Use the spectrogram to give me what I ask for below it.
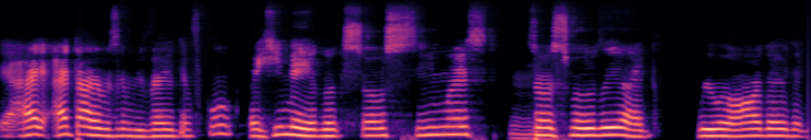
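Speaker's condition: Spinal muscular atrophy type 2

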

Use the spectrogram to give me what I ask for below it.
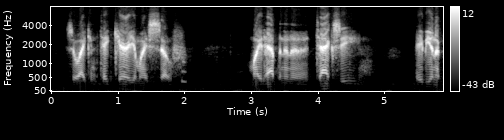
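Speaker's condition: No condition

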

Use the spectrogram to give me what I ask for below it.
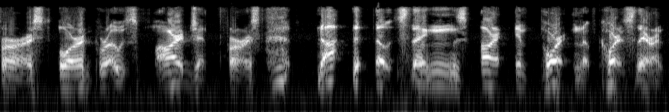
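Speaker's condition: Spasmodic dysphonia; about 10 years since onset

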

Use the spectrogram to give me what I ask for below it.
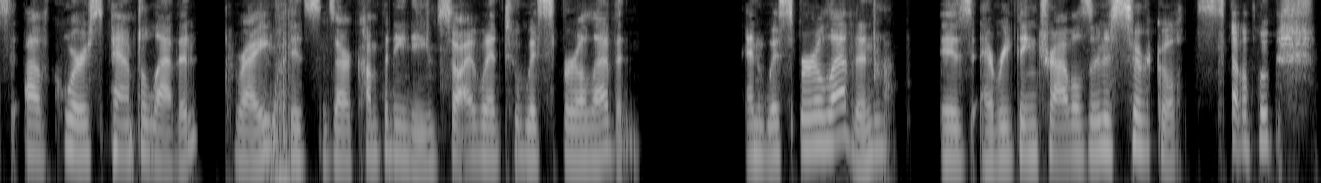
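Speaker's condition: No condition

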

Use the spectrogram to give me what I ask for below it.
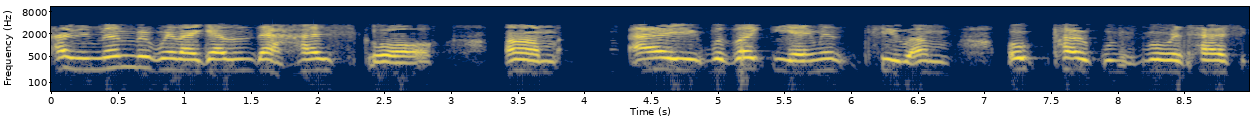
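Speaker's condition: Cerebral palsy, mild; mildly affects speech

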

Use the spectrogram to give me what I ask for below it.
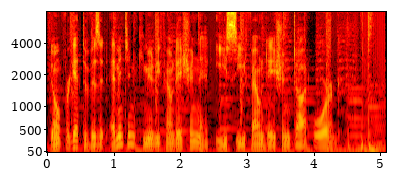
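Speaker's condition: No condition

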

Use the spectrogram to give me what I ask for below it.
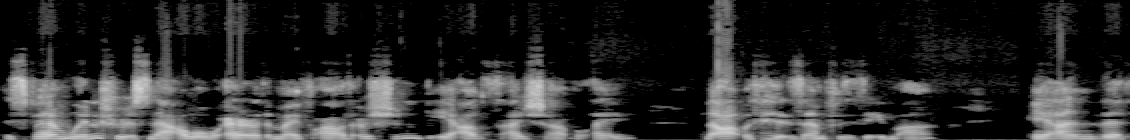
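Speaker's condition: Spasmodic dysphonia; injections caused muteness for a month then very soft voice

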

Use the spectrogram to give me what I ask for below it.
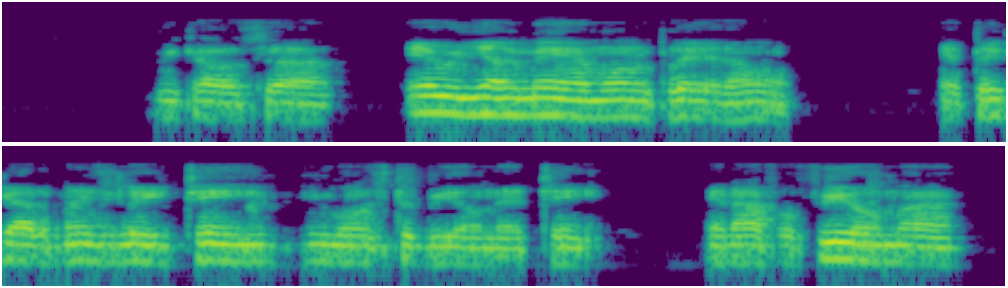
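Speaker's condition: Parkinson's disease; feeling pretty good today

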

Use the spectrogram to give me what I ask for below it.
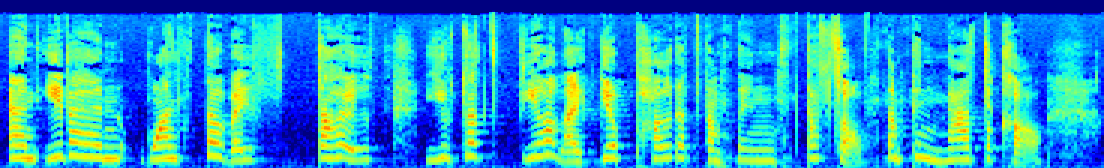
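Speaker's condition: Deafness, completely deaf right ear, severe to profound left ear; mostly relies on lip reading, hearing aid in left ear, hears about 50% of average

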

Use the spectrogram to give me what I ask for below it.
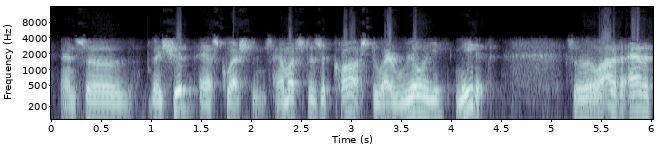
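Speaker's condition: No condition

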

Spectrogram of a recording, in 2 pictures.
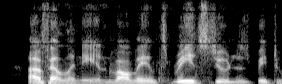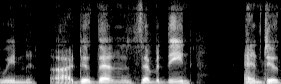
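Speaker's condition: Bulbar onset ALS; severely impaired, very slow, likened to elderly drunk man, calls self unable to talk

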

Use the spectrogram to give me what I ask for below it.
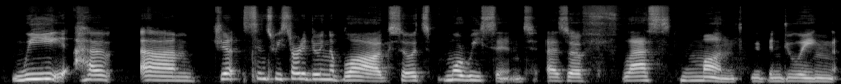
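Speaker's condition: No condition

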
